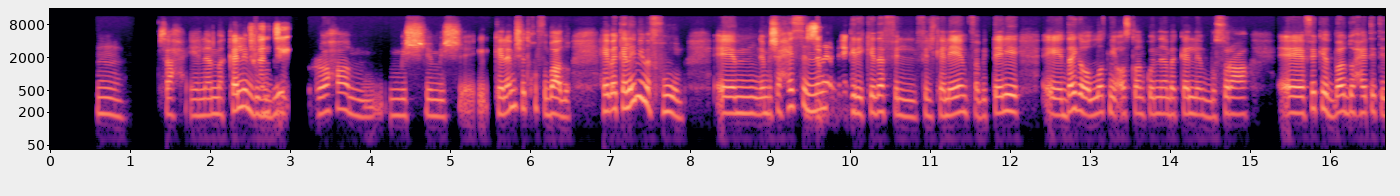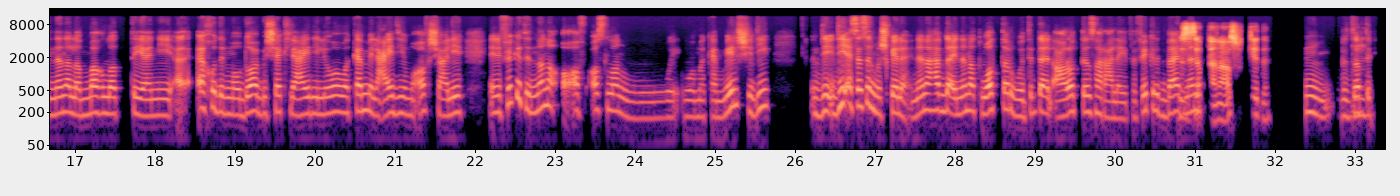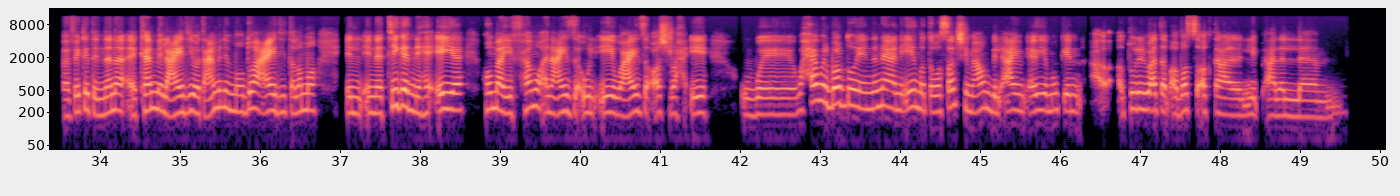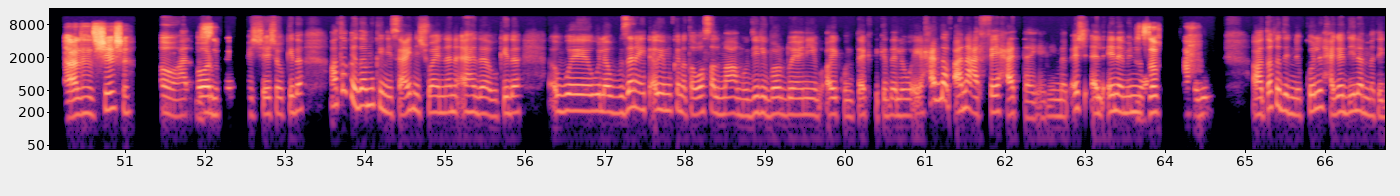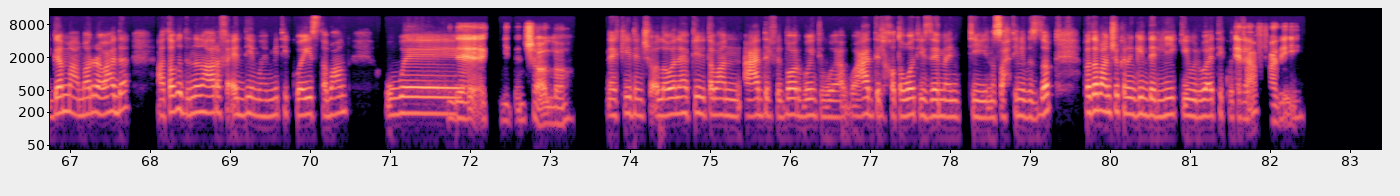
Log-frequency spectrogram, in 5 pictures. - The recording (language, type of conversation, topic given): Arabic, advice, إزاي أقلّل توتّري قبل ما أتكلم قدّام ناس؟
- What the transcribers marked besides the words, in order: in English: "بeye contact"; unintelligible speech; tapping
